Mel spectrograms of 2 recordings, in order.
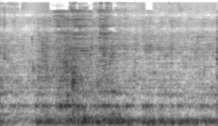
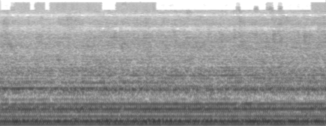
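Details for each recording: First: Toilet flush after replacing the handle and readjusting the flapper: short, full rush of water with a steady swirl, flushing properly now. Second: Newly replaced household water pump, previously quiet, heard as water is turned back on after a toilet handle repair: loud steady droning hum at constant pitch, straining; noisy water pump from blocked water flow.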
